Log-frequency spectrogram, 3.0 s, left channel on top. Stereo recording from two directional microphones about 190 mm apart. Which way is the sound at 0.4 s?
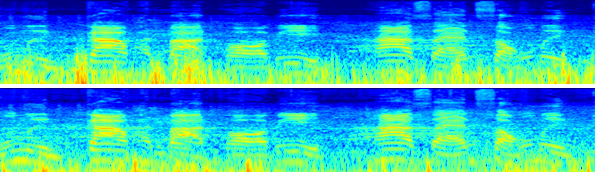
10° left (ahead or behind).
